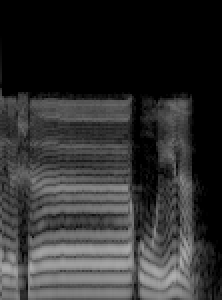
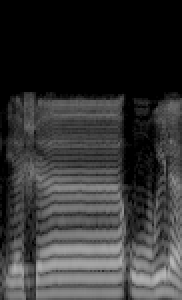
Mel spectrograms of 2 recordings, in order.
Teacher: الصورة الخامسة أن تأتي الأولى، الصورة الخامسة أن تأتي الأولى مضمومة والثانية مكسورة، وشاهد ذلك قوله تعالى يشاء إلى، وحكم هذه الصورة هو تسهيل الهمزة الثانية بينها وبين الياء وإبدالها واوا، وإبدالها واوا، فيقرأ بالتسهيل هكذا يشاء إلى، وبالإبدال يشاء ولا، قال وعن أكثر القراء تبدل واوها.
